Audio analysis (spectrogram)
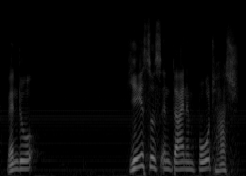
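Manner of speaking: ordinary talk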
